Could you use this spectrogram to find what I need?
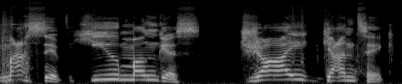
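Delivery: slow, stretched emphasis on each word; drawn-out hype words. Real, not acted. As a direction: savour every word slowly. Stacking words for a huge round.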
